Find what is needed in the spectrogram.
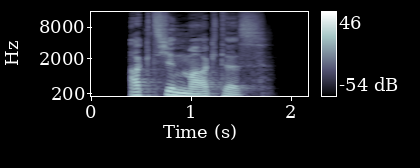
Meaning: genitive singular of Aktienmarkt
- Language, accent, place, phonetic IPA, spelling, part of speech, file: German, Germany, Berlin, [ˈakt͡si̯ənˌmaʁktəs], Aktienmarktes, noun, De-Aktienmarktes.ogg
